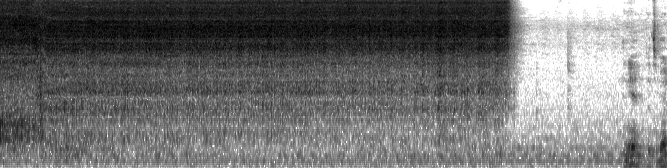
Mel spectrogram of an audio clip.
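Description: A loud, steady steam hiss from a Rocket Appartamento espresso machine's steam wand blasts for several seconds, then cuts off abruptly, leaving near silence and a faint clunk.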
